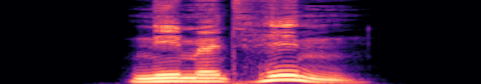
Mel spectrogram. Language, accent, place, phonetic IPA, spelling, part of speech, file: German, Germany, Berlin, [ˌneːmət ˈhɪn], nehmet hin, verb, De-nehmet hin.ogg
- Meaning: second-person plural subjunctive I of hinnehmen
